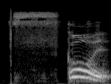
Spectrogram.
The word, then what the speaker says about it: school: pronunciar esta palabra porque empieza con ese y después una ch esa s no hay una vocal antes entonces siempre decimos school y la pronunciación correcta es school de pronunciar esa s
